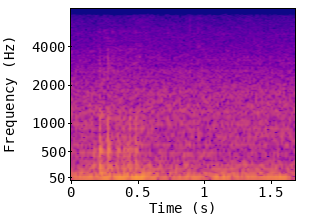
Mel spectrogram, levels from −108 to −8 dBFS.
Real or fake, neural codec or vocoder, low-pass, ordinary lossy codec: real; none; 7.2 kHz; none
